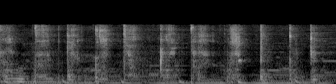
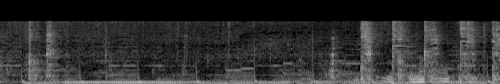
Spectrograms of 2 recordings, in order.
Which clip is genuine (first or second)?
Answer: second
